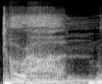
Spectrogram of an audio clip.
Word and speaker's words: Tehran: It's like Tehran. Yes. I like to say it like that. It sounds more. Yeah, or it sounds more throaty when you do that. It's a lot more throaty.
